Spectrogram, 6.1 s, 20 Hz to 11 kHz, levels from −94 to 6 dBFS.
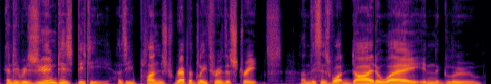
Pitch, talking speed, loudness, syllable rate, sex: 140 Hz, 205 wpm, -18 LUFS, 5.0 syllables/s, male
